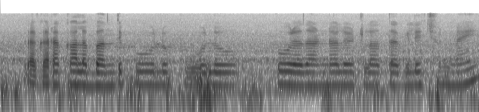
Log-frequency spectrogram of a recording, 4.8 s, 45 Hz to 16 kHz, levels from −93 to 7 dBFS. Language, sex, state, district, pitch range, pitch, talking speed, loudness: Telugu, female, Andhra Pradesh, Srikakulam, 175-190 Hz, 180 Hz, 100 wpm, -21 LUFS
